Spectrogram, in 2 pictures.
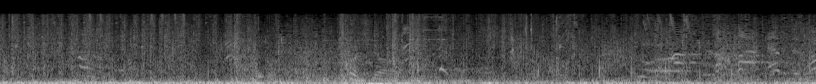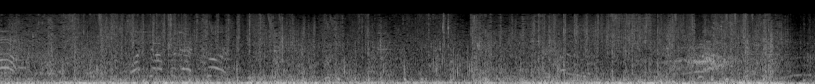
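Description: Blasts and impacts boom amid the shooting.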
